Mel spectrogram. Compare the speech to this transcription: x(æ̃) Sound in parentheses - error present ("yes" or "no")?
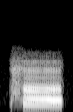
no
